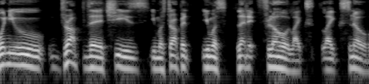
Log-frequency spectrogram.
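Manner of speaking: put-on Mexican accent, best attempt. Retelling a commercial narrator voicing a chef's inner thoughts, Mexican accent. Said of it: "when you do my best Mexican accent".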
